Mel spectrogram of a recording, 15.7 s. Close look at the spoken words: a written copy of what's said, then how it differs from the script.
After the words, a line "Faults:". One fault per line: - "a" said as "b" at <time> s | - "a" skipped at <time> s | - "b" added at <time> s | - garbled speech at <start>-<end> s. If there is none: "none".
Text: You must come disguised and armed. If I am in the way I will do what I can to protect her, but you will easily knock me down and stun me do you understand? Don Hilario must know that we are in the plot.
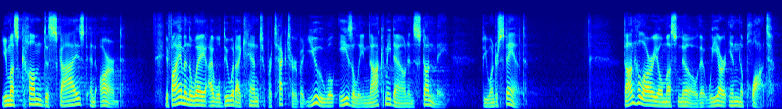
You must come disguised and armed. If I am in the way I will do what I can to protect her, but you will easily knock me down and stun me do you understand? Don Hilario must know that we are in the plot.
Faults:
none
